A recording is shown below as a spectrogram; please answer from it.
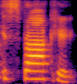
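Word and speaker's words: Sprache: খ এর মতো, যেমন স্প্রাখে, স্প্রাখে, কুখেন, কুখেন, দেখেন খ, এই যে সেহার আগে উ আছে, এই যে সেহার আগে আ আছে, যার কারণে তার উচ্চারণটা হলো খ এর মতো।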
